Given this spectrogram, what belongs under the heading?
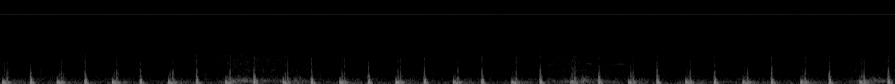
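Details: Own heartbeat recorded with the fan off, shortly after the heart began feeling really thumpy: strong paired beats about 105/min with soft whooshing between some beats, said to be blood rushing, under a constant high hum; heart sounds.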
